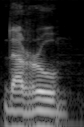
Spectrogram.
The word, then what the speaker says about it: Darrou: Bueno, señor Matías Darrú, está bien dicho.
